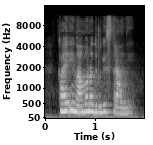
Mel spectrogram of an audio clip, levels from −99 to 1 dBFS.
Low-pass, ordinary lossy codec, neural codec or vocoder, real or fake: 10.8 kHz; MP3, 96 kbps; none; real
